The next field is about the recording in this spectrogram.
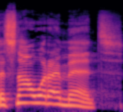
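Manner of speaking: put-on big delivery. Speaker retells a man's reply about his brother; retelling saying it big. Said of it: "he kind of like says it big".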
